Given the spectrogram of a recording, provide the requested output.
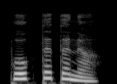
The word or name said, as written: ಪೋಕ್ತತನ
